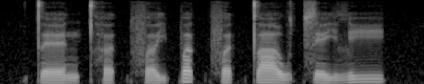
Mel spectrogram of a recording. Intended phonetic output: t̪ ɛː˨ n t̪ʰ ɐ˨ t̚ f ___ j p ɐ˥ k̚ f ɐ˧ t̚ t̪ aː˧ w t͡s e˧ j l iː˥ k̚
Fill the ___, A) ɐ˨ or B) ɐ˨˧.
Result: B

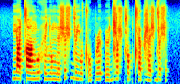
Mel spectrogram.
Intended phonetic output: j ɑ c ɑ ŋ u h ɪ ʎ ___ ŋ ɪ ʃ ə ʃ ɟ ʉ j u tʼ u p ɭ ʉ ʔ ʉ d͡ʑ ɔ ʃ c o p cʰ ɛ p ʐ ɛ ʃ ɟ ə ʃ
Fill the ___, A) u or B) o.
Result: B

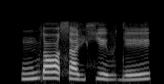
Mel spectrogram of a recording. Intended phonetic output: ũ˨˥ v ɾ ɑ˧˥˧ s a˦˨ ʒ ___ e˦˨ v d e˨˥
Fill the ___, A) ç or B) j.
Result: A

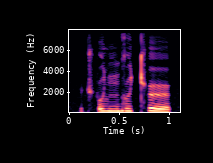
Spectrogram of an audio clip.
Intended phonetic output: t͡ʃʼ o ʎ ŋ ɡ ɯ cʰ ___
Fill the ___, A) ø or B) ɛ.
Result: A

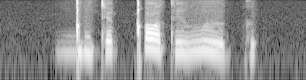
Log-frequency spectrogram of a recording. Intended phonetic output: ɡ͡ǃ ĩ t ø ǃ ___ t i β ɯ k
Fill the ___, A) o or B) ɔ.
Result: B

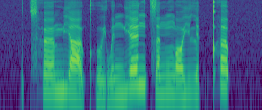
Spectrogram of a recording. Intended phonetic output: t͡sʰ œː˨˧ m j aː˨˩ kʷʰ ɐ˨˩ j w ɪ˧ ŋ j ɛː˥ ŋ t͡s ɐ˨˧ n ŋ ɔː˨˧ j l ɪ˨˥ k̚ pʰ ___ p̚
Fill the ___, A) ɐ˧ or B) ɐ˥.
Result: B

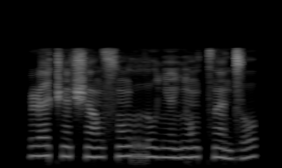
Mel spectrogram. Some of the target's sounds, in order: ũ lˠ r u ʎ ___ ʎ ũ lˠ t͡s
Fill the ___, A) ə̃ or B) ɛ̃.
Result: B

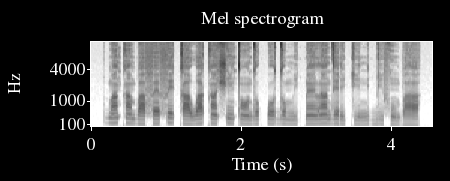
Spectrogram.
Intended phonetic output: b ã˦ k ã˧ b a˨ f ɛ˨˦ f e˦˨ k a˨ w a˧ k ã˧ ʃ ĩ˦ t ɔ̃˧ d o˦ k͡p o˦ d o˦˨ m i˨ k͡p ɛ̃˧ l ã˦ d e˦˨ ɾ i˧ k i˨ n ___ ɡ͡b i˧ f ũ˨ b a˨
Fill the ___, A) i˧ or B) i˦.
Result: A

